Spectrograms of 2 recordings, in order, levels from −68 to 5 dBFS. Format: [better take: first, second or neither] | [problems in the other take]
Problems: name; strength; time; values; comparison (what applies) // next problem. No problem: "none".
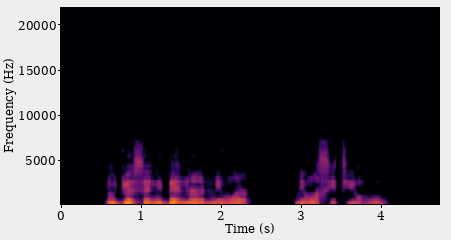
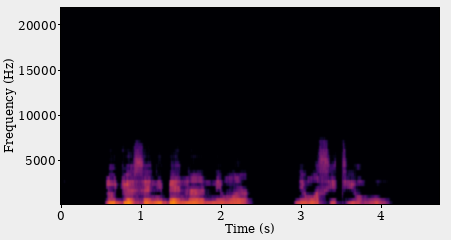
second | noise reduction (neural mask model DeepFilterNet 3)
